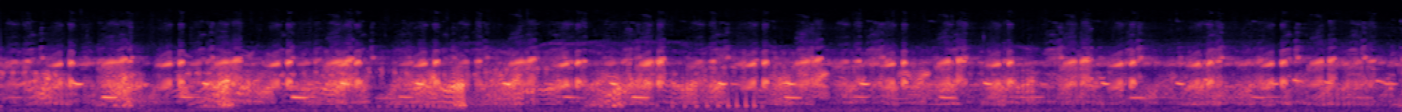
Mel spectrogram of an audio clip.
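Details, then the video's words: Frogs fill the recording with dense croaking, overlapping harsh pulsed calls and occasional short tonal blips, a steady chorus of many callers with no breaks. "FROGS CROAKING"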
